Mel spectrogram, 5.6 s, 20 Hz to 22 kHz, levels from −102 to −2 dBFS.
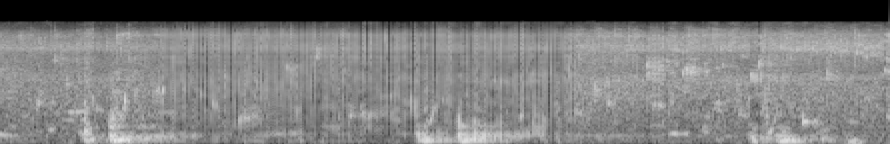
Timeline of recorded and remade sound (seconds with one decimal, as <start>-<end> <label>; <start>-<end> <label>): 0.0-1.0 recorded; 1.0-3.6 remade; 3.6-5.6 recorded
